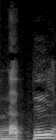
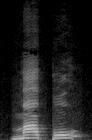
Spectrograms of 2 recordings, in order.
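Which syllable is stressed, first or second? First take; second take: second; first. First: The stress is on the second syllable. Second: The stress is on the first syllable. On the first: "a pesar de ser abierta es la que está llevando la fuerza de pronunciación" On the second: "La segunda sílaba es abierta, acentúa entonces la primera"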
